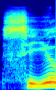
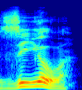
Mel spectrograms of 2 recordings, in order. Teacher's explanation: If we take the two words seal and zeal, they mean different things, and the only difference between those two is the voicing of the S at the beginning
